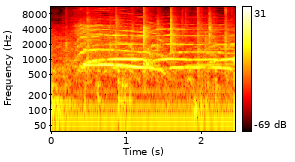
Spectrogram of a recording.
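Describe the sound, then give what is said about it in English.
Audience applause with scattered, irregular claps under steady crowd noise and high, wavering cheers or whoops that run through the whole stretch at a fairly even loudness. “A bigger round of applause, please.”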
